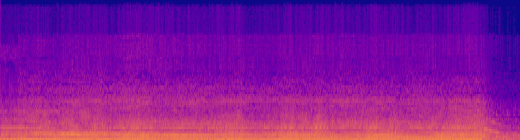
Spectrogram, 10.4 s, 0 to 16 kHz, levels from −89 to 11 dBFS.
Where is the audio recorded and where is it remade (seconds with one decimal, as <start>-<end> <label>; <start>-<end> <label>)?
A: 0.0-10.4 remade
